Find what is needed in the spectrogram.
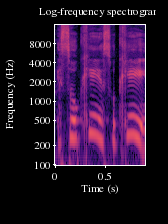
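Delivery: very close, hushed whisper right at the ear. Retelling how a man talked into their ear: imitating someone whispering. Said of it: "whispering my ear".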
